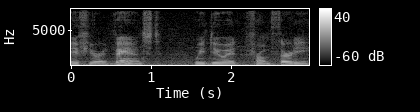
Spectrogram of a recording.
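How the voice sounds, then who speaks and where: Through noticeable background noise comes a man's fairly low-pitched voice. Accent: American. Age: 60s. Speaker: retired Marine, fitness instructor. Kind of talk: casual workout tutorial to camera. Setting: home garage gym.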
